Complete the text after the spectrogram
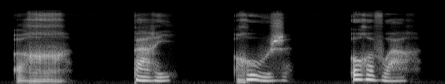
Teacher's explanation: Comme quand on se gargarise. R, C'est dans la gorge, pas sur la langue.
